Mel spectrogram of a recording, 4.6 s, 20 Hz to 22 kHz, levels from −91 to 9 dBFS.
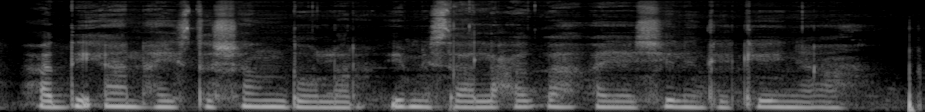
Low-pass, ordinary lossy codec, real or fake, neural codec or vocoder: none; none; real; none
